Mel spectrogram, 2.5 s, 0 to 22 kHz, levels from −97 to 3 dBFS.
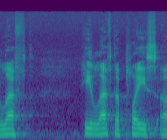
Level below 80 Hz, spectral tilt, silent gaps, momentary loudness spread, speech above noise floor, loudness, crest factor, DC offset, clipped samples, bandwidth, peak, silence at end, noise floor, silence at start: -74 dBFS; -3 dB/octave; none; 23 LU; 22 dB; -34 LUFS; 22 dB; under 0.1%; under 0.1%; 16.5 kHz; -14 dBFS; 0 s; -57 dBFS; 0 s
